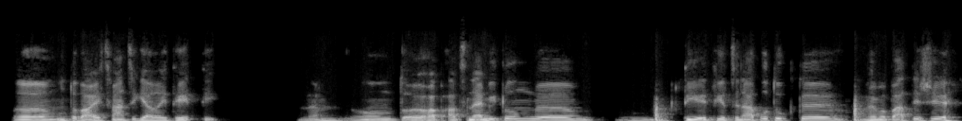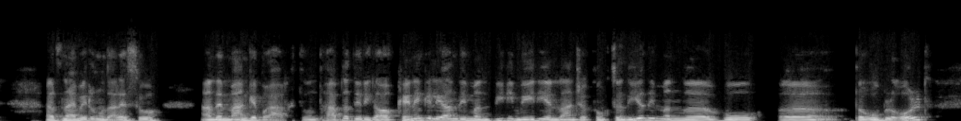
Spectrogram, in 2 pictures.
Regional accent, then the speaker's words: Lambach, Upper Austria, Austria; ich bin aus Oberösterreich, aus Stadelpaurer, gebürtiger Lambacher, ist gleich daneben. Und eher vom Lande angesiedelt, ne?

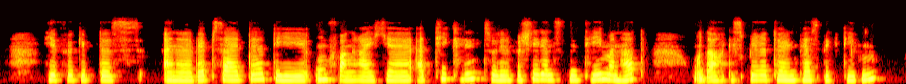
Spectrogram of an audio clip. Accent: Lower Austria, Austria; ich komme aus Niederösterreich

